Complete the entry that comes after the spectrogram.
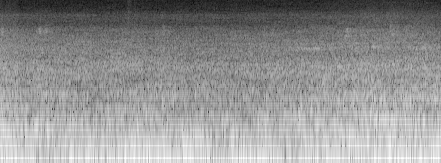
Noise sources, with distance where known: large-sounding engine, far

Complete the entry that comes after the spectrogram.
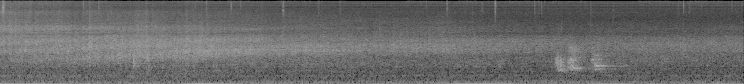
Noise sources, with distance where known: medium-sounding engine
dog barking or whining, far

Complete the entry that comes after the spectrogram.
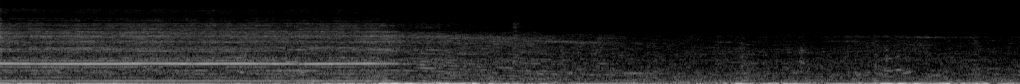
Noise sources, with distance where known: unidentified powered saw, far

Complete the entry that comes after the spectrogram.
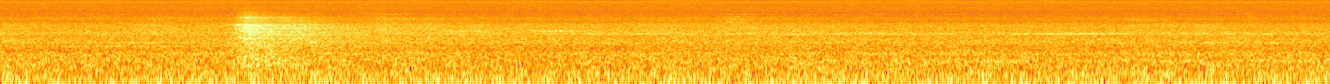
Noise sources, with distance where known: engine of unclear size, near

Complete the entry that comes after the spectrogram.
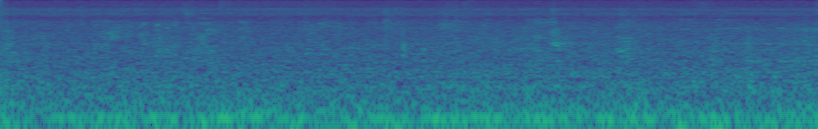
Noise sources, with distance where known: unidentified human voice, far

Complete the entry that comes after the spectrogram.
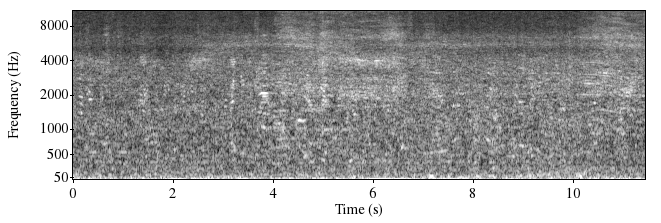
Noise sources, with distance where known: person or small group talking, near

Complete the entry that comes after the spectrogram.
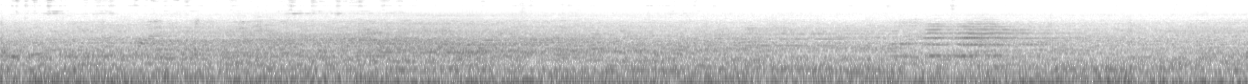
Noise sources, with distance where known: car horn
person or small group talking, far

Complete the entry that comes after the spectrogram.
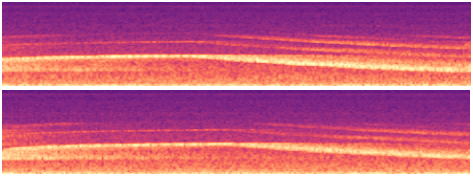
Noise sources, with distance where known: siren, far

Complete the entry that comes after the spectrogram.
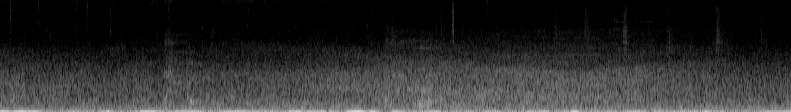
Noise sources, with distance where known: unidentified human voice

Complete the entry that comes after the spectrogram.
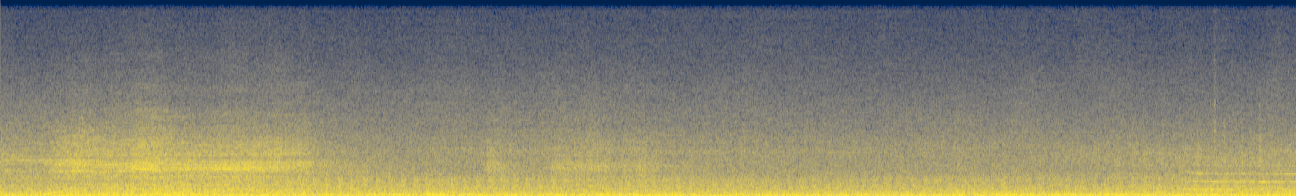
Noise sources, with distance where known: engine of unclear size, near

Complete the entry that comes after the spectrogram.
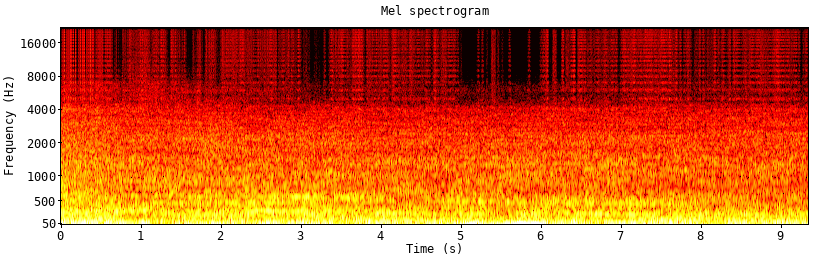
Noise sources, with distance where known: large-sounding engine

